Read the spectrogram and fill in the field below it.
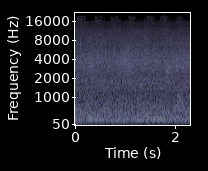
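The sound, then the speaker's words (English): Heavy rain pours down steadily, a dense, unbroken hiss of drops with no pauses, heard on its own at a fairly soft level. “As the rain poured down, she knocked on his door.”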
